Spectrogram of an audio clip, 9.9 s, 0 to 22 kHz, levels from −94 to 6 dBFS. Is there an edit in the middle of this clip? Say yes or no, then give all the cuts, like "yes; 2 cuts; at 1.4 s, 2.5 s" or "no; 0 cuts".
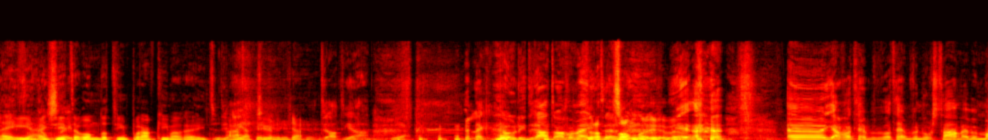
yes; 1 cut; at 1.7 s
